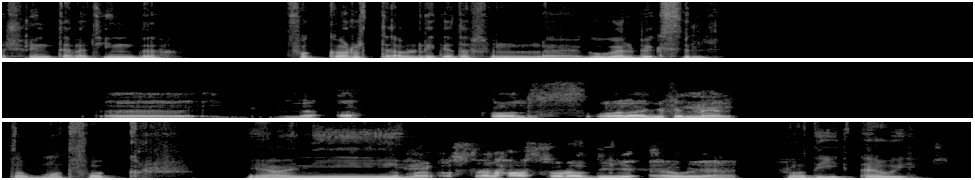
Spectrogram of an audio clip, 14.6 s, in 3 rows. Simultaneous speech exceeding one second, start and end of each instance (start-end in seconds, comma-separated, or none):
none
